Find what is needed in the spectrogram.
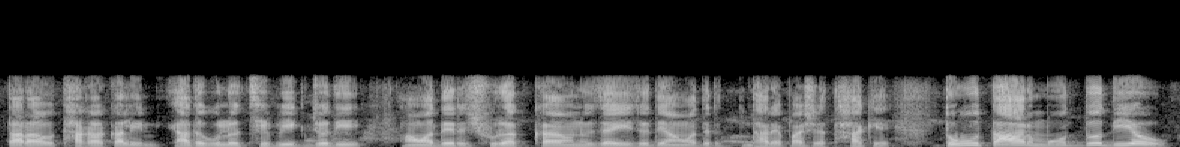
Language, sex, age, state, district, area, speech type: Bengali, male, 60+, West Bengal, Birbhum, urban, spontaneous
